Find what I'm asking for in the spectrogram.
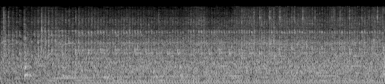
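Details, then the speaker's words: Rebuilt Ford tractor just started, auxiliary in standard range, idling without throttle: even, steady idle with smooth low beat, strong, no sputtering or backfiring as before the rebuild. "as you can see without even giving it gas the motor is nice and strong"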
